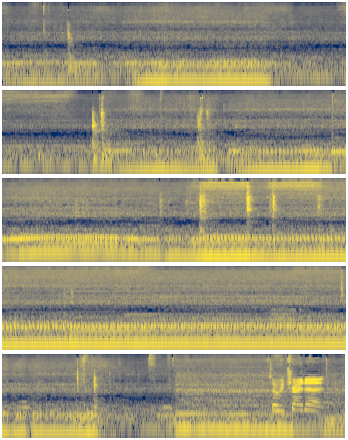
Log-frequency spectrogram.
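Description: A farm loader tractor carrying silage in its bucket drives across the yard toward the feed wagon. Its engine drones loudly and steadily, with rattles and clatter now and then and a few surges as it changes pace, and a voice talks over it.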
